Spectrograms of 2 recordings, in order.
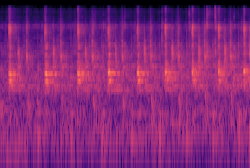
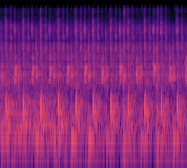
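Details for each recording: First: Diesel engine, hand-cranked test start after valve work; even chuffs about three or four per second with injection audible but no firing; cranks but won't start, compression judged somewhat low. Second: Single-cylinder diesel after a repair, previously hard to start: it now starts easily, cranking is lighter, and it runs with an even, smooth beat and no misfire.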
